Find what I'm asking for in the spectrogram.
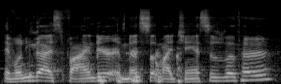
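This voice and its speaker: A man in casual gaming chat, joking and bursting into loud outbursts. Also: a little high, a little fast, faint music behind.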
